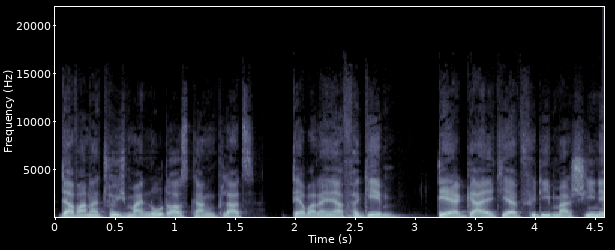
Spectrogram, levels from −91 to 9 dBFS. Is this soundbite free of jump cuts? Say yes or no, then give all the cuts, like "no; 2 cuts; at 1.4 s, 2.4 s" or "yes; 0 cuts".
yes; 0 cuts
